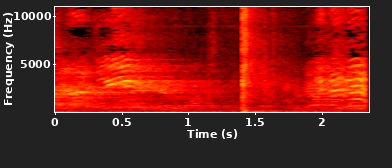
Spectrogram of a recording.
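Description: A volleyball struck once, a single sharp thump about one and a half seconds in, ringing in a gym.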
